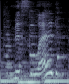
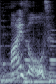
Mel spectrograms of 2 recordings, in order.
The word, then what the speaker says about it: misled: either automaton or banal until I was 15 years old I pronounced misled as miseled ugh it offends me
